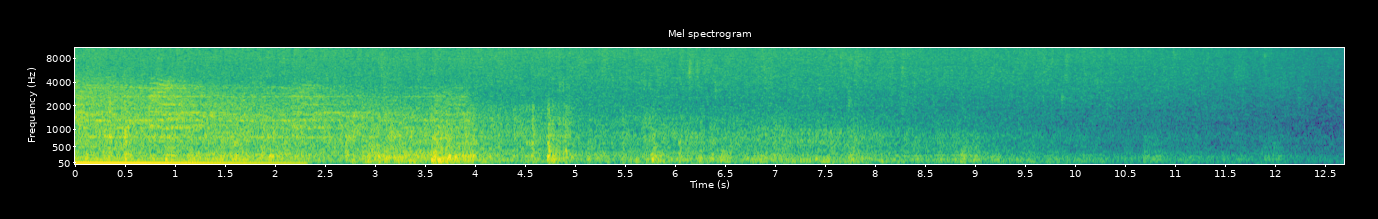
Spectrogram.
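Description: Rain and rolling thunder fading out at the end of a song, with a couple of sharper cracks around three and a half and five seconds in. A deep held bass note from the song dies away about two seconds in.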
